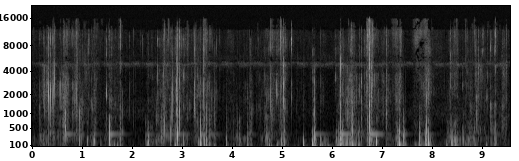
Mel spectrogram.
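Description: Fingertips scratch and grip the surface of a thin, large, dark blue woven polyethylene tent groundsheet. The result is a series of irregular, crinkly, crunching bursts separated by short pauses, heavy in the low end, with a faint steady tone running underneath.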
